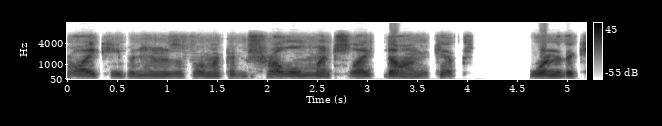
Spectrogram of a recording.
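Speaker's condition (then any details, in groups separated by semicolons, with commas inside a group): Facial paralysis after surgery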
